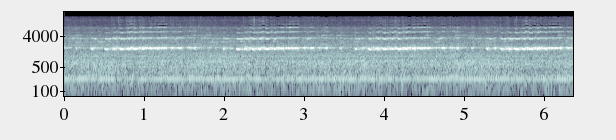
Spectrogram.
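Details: Horizontal milling with a resharpened staggered-tooth wheel cutter, radiused corners, cutting keyways in marine shafting under power feed with coolant; steady high singing tone gently pulsing about once a second, sounds as it should: a normal, healthy cut.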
